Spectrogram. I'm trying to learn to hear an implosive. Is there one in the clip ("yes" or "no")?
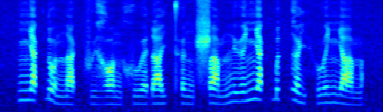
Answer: yes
